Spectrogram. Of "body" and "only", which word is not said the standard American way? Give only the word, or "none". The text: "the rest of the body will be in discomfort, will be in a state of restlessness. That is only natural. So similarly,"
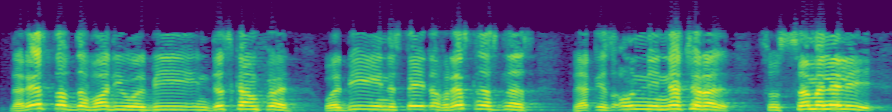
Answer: none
